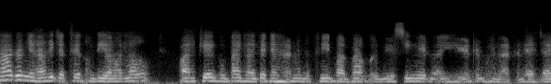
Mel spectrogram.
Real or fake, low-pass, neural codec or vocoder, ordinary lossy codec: fake; 7.2 kHz; codec, 16 kHz, 0.5 kbps, FreqCodec, smaller model; none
